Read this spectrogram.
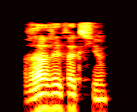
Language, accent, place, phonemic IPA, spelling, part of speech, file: French, France, Lyon, /ʁa.ʁe.fak.sjɔ̃/, raréfaction, noun, LL-Q150 (fra)-raréfaction.wav
- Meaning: 1. act of becoming more rare 2. rarefaction (reduction in the density of a material)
